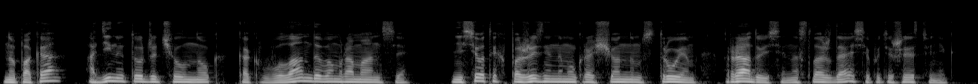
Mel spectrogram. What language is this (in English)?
Russian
